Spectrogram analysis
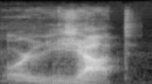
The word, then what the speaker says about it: orgeat: Apparently it's pronounced orgeat. Or Or not. rot. With like a Z. They said orgeat.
